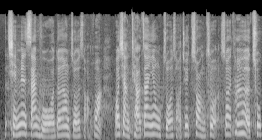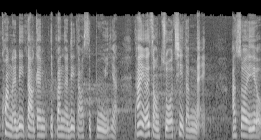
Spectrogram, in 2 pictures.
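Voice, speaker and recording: Over light background noise, a woman with a fairly high pitch speaks at a moderate pace with fairly even intonation. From Taiwan, Nantou; Taiwan. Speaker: ink painter. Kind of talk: news interview soundbite. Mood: warm, reflective about father. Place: hall.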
